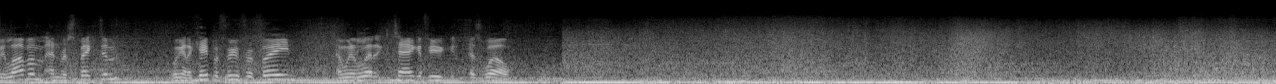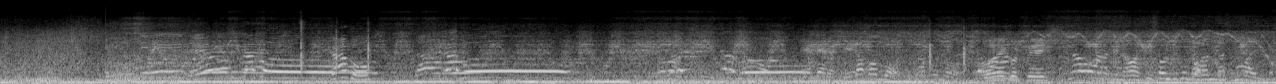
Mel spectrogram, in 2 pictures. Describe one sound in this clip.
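A boat engine hums steadily throughout.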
